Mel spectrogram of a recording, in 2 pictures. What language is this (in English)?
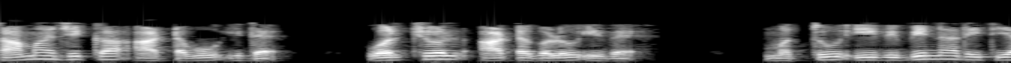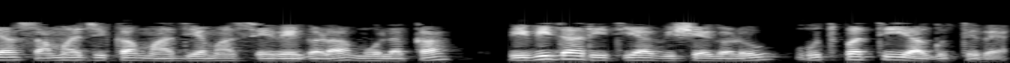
Kannada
